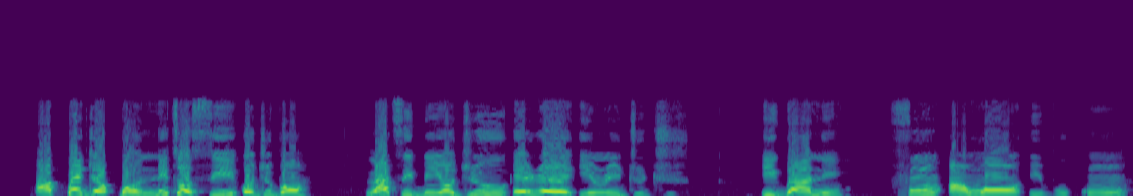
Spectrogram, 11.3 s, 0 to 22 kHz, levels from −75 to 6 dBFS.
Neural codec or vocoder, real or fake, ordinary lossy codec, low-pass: none; real; none; 10.8 kHz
